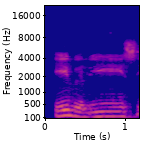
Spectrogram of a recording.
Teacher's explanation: qalqalahnya tarkik ya, qalqalahnya tipis ya. Karena ba tidak memiliki sifat isti'la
